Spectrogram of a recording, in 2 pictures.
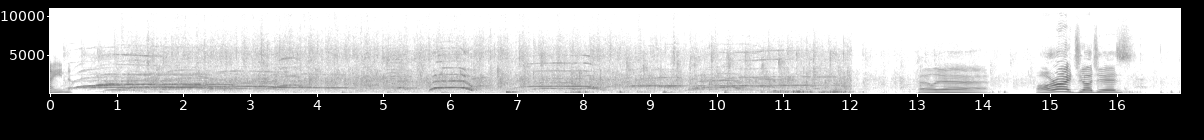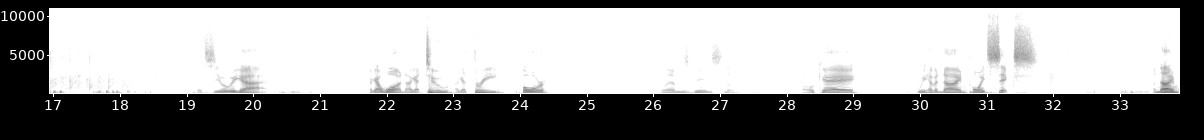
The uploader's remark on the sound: It’s the 3 rd annual Kzoo Poetry Slam Finals, but it’s the first year we had the equipment to record it. It’s the 3 rd annual Kzoo Poetry Slam Finals, but it’s the first year we had the equipment to record it.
